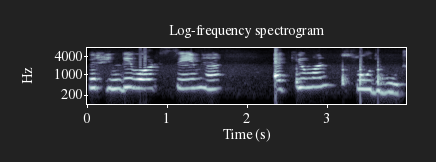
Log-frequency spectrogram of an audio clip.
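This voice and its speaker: A woman's voice: very high-pitched, slow, lo-fi sound. A woman teacher giving a vocabulary lesson, patiently explaining each word and switching between Hindi and English.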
